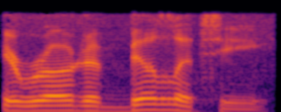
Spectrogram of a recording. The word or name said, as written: erodibility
